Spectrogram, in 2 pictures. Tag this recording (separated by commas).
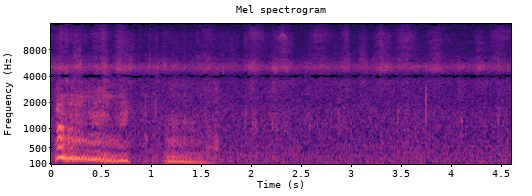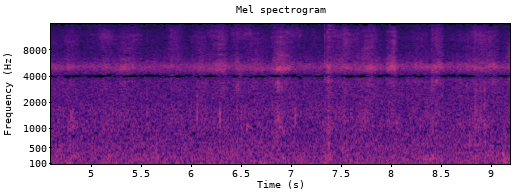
Dog, Animal, Domestic animals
